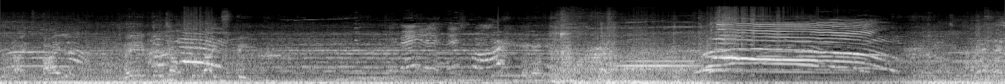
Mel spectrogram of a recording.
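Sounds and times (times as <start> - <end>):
loud low rumble: 0.0 - 10.0
high wailing tone: 6.0 - 9.0.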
